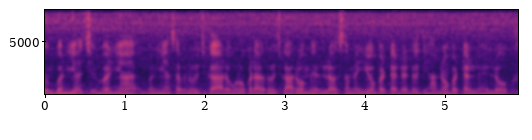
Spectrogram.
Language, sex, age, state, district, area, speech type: Maithili, male, 30-45, Bihar, Purnia, rural, spontaneous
